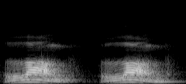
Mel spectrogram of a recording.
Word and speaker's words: long: Long significa longo, L-O-N-G, mas se pronuncia L-O-N que trava no céu da boca. Long, long.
